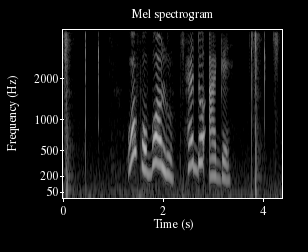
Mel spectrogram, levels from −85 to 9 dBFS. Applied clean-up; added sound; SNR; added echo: none; Fire; 18 dB; none.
